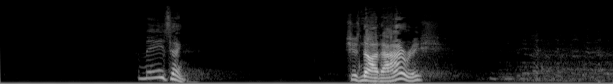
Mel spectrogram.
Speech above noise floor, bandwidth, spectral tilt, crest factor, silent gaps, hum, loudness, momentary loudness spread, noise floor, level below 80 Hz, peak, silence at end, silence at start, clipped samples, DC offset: 41 dB; 16.5 kHz; -5.5 dB/octave; 24 dB; none; none; -22 LUFS; 22 LU; -63 dBFS; -60 dBFS; -4 dBFS; 0.1 s; 1.4 s; under 0.1%; 2%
